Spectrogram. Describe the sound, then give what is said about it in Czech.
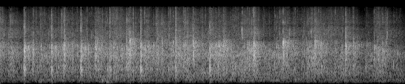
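An audience applauds steadily for about four seconds, a dense, even patter of many hands clapping at a fairly loud level, with no voices standing out, after being invited to clap in thanks to the Lord. “Děka pánovi, můžete zateskat.”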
